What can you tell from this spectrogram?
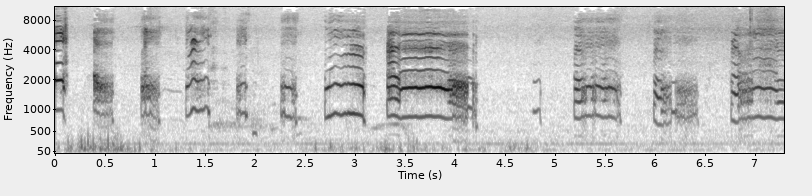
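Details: A week-and-a-half-old Alaskan Malamute puppy, said to be hungry, howls for the first time: high, wavering howls in short bursts, with one longer drawn-out cry.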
